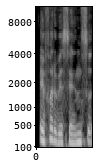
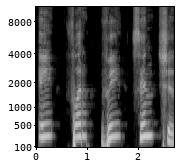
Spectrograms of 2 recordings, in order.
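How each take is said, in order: First: Said in the usual way. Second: effervescence stretched out slowly, rising high; very slow model word. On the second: Shown as a demonstration. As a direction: spell out effervescence slowly for the class. (Effervescence बहुत धीरे, ऊँचे सुर में) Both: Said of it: "तो हमारी पूरी meaning क्या बनी?".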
